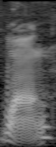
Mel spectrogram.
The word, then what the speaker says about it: Wang: What we read as Wang is often pronounced Wong.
